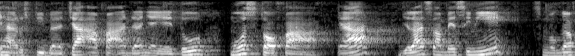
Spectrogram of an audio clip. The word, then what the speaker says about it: Mustafa: jadi Yahya tetap Yahya, Mustafa ya tetap Mustafa bukan Mustofe ya, nggak boleh diimalahkan, tidak boleh dibaca imalah, tapi harus dibaca apa adanya yaitu Mustafa ya.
